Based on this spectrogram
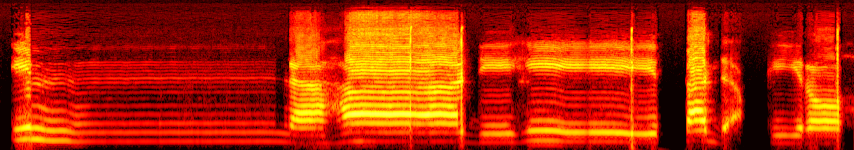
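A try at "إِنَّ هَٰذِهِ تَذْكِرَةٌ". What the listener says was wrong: Za-nya, Teh, rapuhkan ya. Hadhi lagi, Teh. Inna hadhihi tadhkirah.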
